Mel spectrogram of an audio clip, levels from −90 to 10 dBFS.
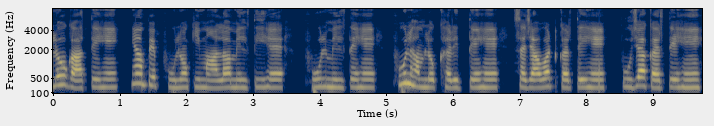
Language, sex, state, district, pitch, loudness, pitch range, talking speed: Hindi, female, Bihar, Saran, 230 Hz, -23 LUFS, 225-240 Hz, 185 wpm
